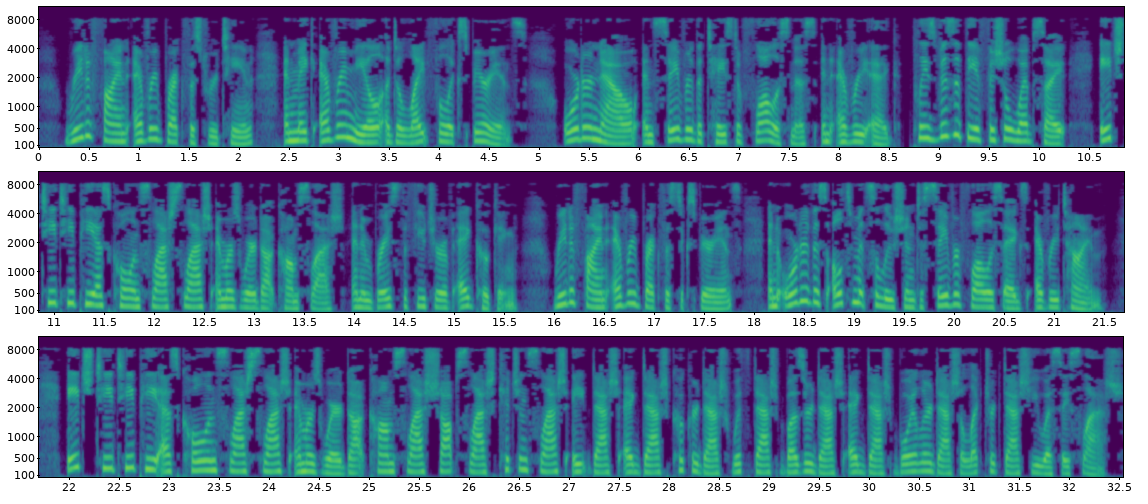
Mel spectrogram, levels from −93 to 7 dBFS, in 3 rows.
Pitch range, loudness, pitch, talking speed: 165-215 Hz, -19 LUFS, 185 Hz, 150 wpm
